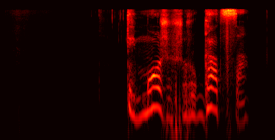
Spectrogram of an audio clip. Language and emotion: Russian, angry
